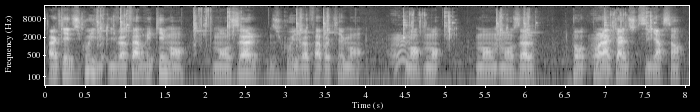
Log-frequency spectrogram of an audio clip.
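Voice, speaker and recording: A man's voice: fairly low pitch, little pitch movement, moderate pace. A man giving casual gameplay commentary, chatty and full of restarts, talking straight to his viewers. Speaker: gaming video creator. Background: game music.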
